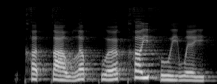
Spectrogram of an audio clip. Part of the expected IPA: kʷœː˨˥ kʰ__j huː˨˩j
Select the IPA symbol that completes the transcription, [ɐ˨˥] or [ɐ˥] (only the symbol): ɐ˥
